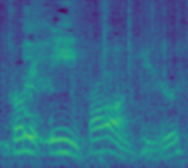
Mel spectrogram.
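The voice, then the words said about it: Bad Kermit the Frog impression. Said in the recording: “Oh no, that's not Kermit, that's ... doing a bad impression.”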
